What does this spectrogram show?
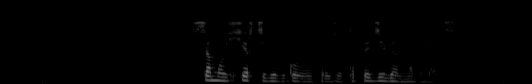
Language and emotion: Russian, angry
